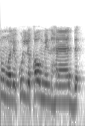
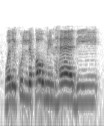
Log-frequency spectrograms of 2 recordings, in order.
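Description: First: The last word ends without a final long vowel. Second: The last word ends with a long 'ee' vowel. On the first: This is how most readers stop on the word. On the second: This is one reader's way of stopping on the word.

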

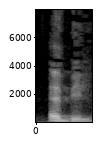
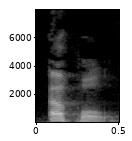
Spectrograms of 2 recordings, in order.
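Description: First: It is said with an Arabic-style pronunciation. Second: It is said with an English-style pronunciation. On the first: The speaker calls it wrong. "هذا لو سمعه أي شخص أعجمي لن يفهم هذه الكلمة" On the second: The speaker calls it right. "هي اسمها أبل"

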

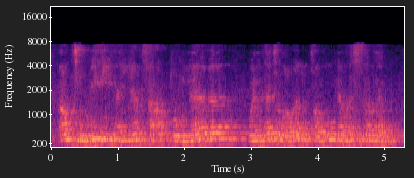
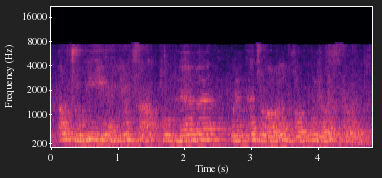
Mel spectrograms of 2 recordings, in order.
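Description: The two takes are said the same way.

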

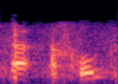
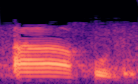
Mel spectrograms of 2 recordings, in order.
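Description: First: Two glottal stops are pronounced at the start. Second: One glottal stop followed by a long vowel. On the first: This is the original underlying form. The speaker calls it wrong. "أأخذ فيه ثقل في اللسان" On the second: This is the form actually used in speech. The speaker calls it right. "يقولون آخذ"

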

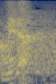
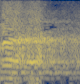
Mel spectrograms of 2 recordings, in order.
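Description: First: The first vowel is a short 'i' sound. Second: The first vowel is a long 'aa' sound. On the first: The speaker calls it right. "تقرأ مئة" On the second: The speaker calls it wrong. "لكن ما تقرأ ماء"

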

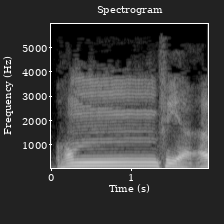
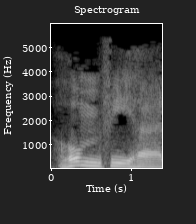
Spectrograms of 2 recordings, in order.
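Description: First: The m sound is pressed hard. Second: The m sound is said lightly and clearly. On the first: The speaker calls it wrong. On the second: The speaker calls it right.

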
